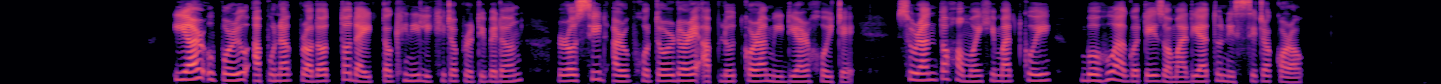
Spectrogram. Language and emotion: Assamese, neutral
